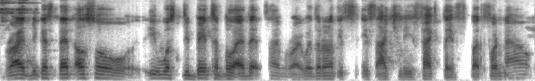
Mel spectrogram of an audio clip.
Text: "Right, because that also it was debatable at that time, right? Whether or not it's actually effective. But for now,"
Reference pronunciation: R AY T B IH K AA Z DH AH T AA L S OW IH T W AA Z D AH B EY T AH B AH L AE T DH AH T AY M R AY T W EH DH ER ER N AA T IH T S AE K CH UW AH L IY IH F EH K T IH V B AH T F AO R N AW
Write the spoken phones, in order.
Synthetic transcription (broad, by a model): R AY T B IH K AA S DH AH T AA L S OW IH T W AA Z D AH B EY T AH B AH L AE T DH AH T AY M R AY T W EH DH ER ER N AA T IH T S AE K CH UW AH L IY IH F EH K T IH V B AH T F AO R N AW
